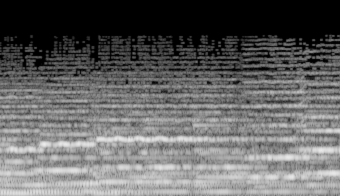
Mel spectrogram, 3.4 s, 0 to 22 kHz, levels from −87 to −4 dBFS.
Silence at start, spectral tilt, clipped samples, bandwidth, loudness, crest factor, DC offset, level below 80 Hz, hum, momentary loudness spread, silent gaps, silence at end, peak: 0 s; -5.5 dB/octave; under 0.1%; 10.5 kHz; -15 LUFS; 12 dB; under 0.1%; -28 dBFS; none; 3 LU; none; 0 s; -4 dBFS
